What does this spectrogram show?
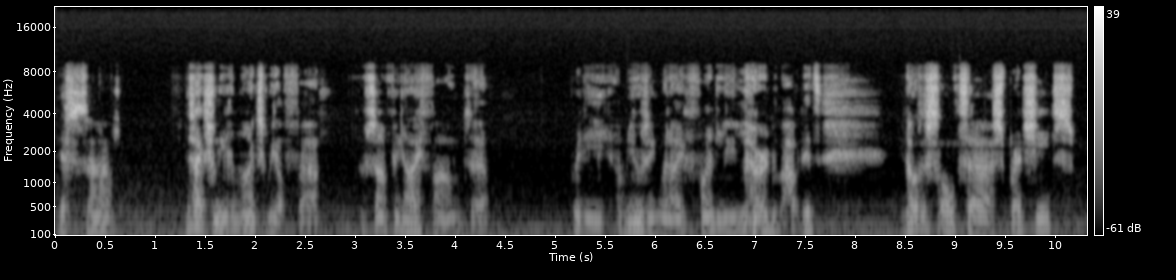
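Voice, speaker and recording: A man live-streaming, chatting casually with viewers, reading chat aloud with a soft, soothing voice and self-deprecating humour. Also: on the low side, expressive, normal speed, slight background noise.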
